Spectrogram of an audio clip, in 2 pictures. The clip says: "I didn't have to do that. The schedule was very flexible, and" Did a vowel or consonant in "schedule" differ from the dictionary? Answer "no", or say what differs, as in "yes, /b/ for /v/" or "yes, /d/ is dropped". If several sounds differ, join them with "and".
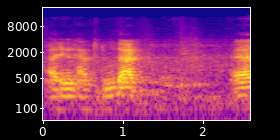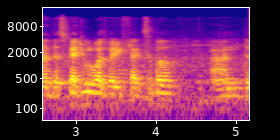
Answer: no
